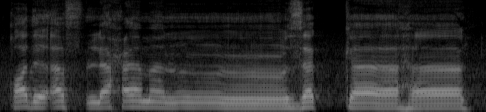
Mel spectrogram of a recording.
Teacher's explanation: قد کے قاف کو پر کرنا ہے، دال پر قلقلہ کرنا ہے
